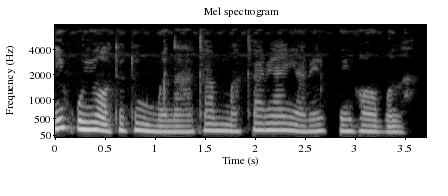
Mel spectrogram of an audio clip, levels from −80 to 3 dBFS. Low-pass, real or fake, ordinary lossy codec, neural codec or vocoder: 7.2 kHz; real; none; none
